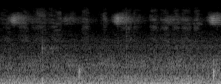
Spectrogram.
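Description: Marker pen writing on a whiteboard: a few short, high-pitched strokes about a second apart.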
